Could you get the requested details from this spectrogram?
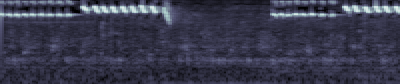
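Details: Brown-throated sunbird, a caged bird singing in lively competition form, recorded as training material. Fast runs of high ticking notes alternate between two pitches and end in a quick downward sweep, then a pause before the trills resume.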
